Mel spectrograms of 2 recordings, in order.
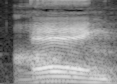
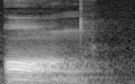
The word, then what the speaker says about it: Aang: They didn't even pronounce the names right. Aang became Ong.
